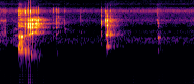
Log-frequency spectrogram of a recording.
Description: A compilation of best burps.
